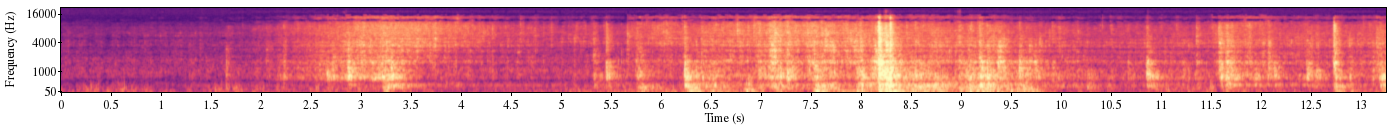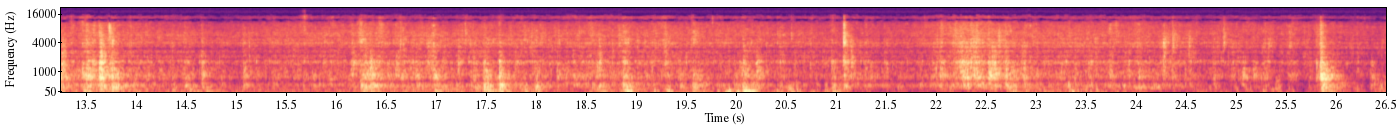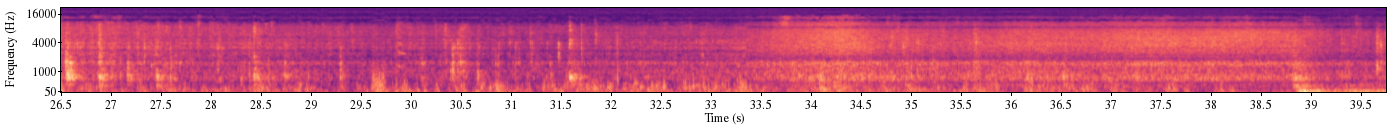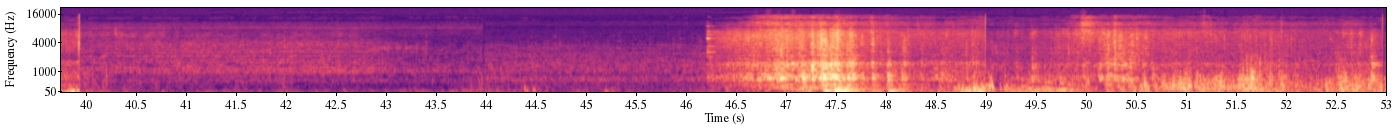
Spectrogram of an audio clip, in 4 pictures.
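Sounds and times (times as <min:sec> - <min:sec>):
heavy diesel machinery engine: 0:03.8 - 0:26.5.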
